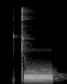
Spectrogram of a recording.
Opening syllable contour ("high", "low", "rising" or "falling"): low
